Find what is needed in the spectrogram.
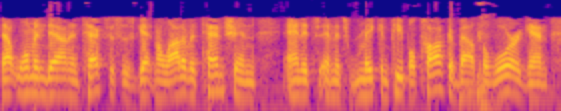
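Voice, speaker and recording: A man with an American accent has a plain, everyday voice at medium pitch. His intonation stays fairly even and his pace is fairly quick. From US Northeast. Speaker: magazine editor. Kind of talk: interview.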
